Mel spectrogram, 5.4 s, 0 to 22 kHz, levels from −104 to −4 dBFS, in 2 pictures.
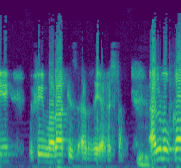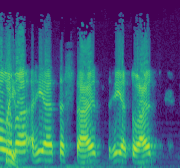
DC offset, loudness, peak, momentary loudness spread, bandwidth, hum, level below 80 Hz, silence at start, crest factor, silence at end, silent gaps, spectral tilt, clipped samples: under 0.1%; -20 LUFS; -10 dBFS; 11 LU; 15.5 kHz; none; -54 dBFS; 0 s; 10 dB; 0.4 s; none; -3 dB/octave; under 0.1%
